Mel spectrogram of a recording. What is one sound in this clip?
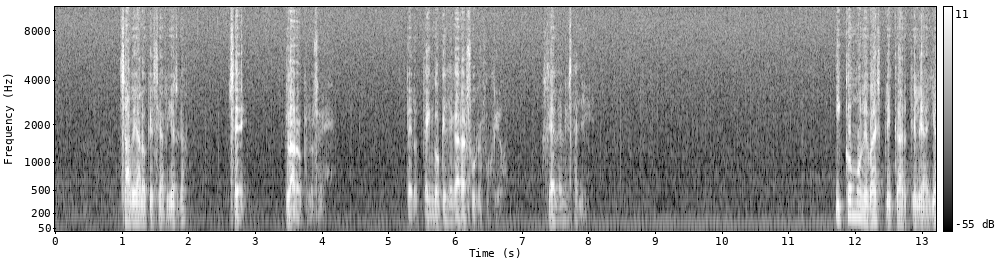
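A man speaks in a low, tense voice close by.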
